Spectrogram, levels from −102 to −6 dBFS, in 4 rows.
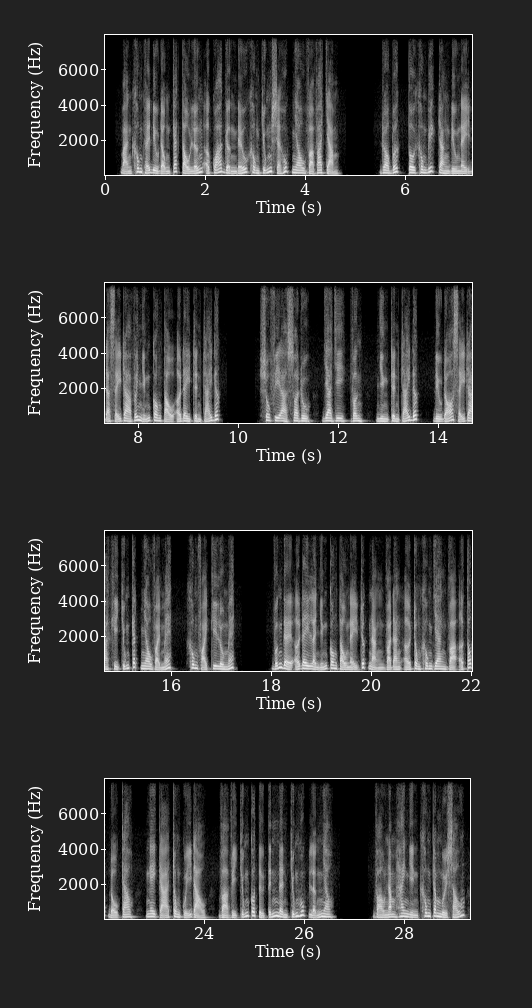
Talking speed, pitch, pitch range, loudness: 205 wpm, 135 Hz, 115-155 Hz, -22 LUFS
